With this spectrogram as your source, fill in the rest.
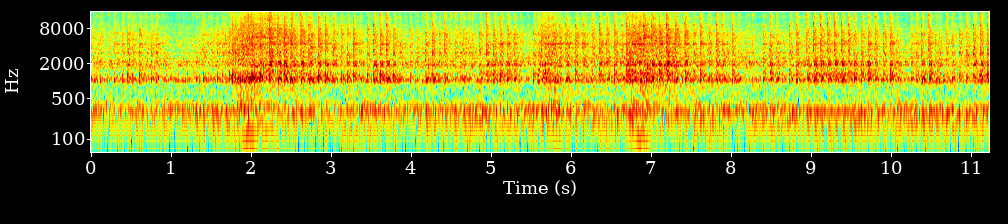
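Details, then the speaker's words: Suzuki TS125 two-stroke after simple top-end rebuild, started stone cold after kickstarting: crisp, even crackle at steady idle with no misses, knocks or rattles; normal healthy idle. "So what I'm going to do now is I'm going to go ahead and start it. This bike has not run today. It normally takes, when it's stone cold, 3, maybe 4 jabs on a Kickstarter to get it started. But we'll see how she fires up and you can hear it run."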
